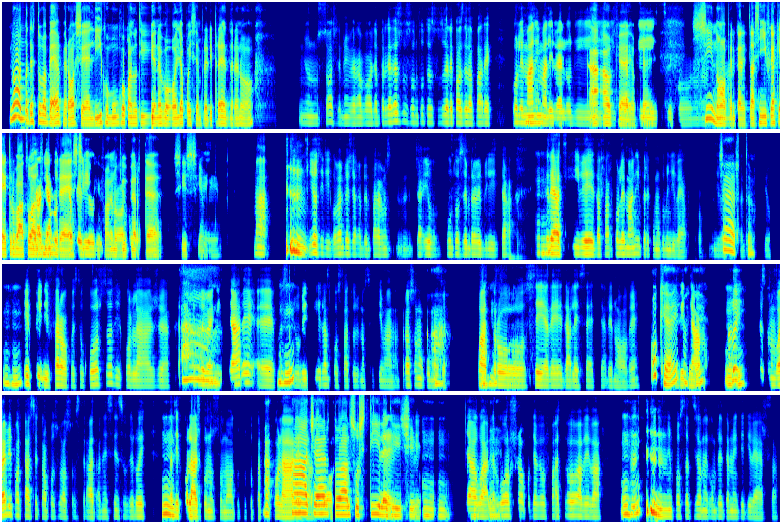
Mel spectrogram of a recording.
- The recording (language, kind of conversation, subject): Italian, unstructured, Quale abilità ti piacerebbe imparare quest’anno?
- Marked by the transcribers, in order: distorted speech; static; tapping; drawn out: "di"; throat clearing; "cioè" said as "ceh"; other background noise; drawn out: "Ah"; "adesso" said as "desso"; "il" said as "l"; in English: "workshop"; in English: "workshop"; throat clearing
